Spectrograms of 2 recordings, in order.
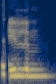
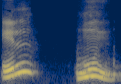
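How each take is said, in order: First: The word stops abruptly on the final m. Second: The word ends with a full -un syllable. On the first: "ये साकिन बनेगा। ... ये ऐसे पढ़ा जाएगा।" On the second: "जब मैं मीम पे रुक रहा हूं ना, तो ये मुन नहीं बनेगा"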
